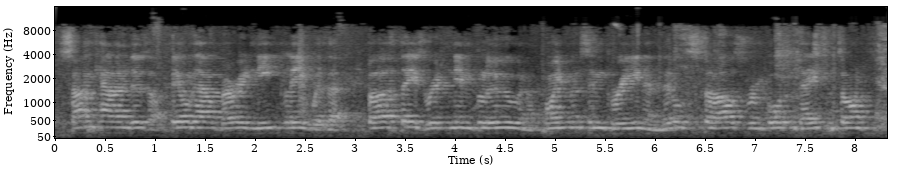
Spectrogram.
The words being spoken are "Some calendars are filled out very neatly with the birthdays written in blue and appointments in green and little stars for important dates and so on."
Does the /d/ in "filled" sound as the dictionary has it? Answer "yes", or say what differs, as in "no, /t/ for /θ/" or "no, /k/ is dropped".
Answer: yes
